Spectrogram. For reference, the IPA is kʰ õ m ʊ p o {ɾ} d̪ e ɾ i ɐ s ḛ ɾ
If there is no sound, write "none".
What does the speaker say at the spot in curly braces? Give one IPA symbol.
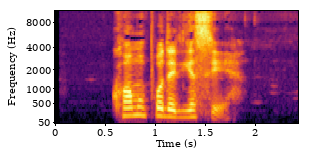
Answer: none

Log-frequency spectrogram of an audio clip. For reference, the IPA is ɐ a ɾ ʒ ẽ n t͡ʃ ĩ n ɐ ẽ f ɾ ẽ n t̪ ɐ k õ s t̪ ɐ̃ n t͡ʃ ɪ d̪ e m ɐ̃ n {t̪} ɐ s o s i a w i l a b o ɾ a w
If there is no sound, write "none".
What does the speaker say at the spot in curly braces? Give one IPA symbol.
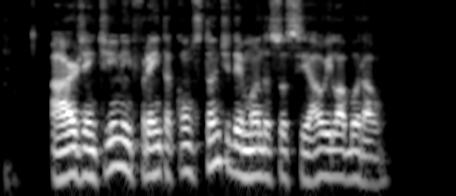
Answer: d̪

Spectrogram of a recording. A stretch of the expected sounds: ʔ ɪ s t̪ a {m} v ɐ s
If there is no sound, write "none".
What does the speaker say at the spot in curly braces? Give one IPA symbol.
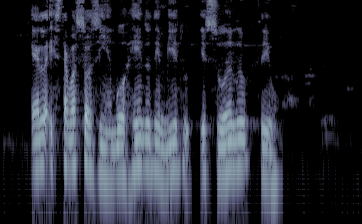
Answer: none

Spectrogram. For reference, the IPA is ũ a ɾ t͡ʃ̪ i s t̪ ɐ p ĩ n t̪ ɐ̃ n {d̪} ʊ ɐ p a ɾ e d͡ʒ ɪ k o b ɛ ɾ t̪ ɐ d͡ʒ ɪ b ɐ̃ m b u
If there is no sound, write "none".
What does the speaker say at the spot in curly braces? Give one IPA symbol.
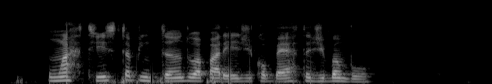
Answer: d̪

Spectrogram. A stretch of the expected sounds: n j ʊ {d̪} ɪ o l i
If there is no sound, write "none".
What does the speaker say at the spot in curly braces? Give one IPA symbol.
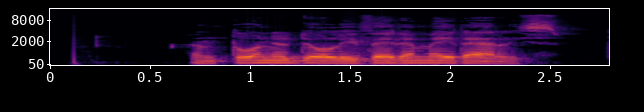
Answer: d̪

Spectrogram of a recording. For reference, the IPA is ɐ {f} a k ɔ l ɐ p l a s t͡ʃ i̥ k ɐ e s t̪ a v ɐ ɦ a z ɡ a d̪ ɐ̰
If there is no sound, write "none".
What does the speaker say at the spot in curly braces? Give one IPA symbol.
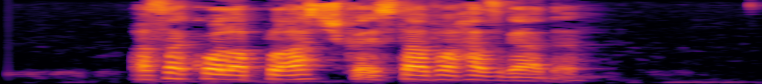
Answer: s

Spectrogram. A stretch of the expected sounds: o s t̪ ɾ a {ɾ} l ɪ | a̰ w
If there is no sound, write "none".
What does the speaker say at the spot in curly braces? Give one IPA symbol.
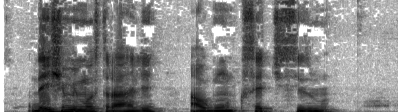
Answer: ɾ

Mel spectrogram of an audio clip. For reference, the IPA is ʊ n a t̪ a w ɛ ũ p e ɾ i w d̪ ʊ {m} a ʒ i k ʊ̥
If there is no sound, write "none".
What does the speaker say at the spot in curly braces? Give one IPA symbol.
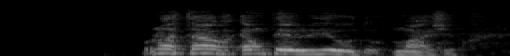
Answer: m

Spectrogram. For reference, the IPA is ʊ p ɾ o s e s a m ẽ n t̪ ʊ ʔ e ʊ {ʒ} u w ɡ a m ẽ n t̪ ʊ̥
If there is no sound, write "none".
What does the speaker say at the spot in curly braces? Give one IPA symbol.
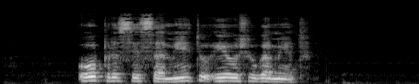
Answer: ʒ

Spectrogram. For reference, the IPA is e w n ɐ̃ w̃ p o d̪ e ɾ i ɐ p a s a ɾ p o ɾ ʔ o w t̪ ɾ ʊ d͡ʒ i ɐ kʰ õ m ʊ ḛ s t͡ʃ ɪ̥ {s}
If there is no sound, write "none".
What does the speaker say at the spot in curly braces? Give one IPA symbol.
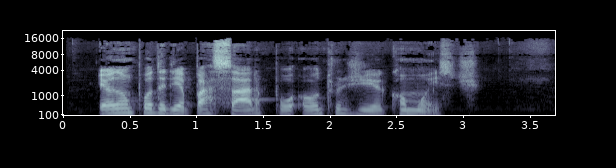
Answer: none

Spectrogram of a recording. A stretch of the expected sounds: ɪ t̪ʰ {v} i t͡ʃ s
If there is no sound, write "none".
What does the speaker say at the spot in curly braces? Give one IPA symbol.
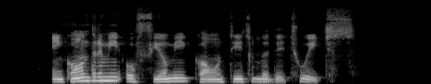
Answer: w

